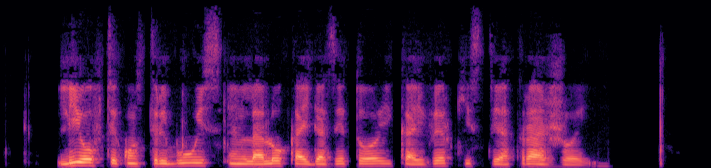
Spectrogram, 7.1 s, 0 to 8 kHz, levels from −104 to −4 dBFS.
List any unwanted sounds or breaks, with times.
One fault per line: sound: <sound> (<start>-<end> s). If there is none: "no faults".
no faults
